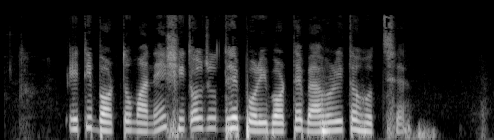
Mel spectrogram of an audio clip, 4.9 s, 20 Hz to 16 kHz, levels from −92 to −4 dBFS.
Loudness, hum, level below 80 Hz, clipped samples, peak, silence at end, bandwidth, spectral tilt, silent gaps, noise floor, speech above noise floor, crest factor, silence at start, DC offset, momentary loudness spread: -24 LUFS; none; -50 dBFS; under 0.1%; -6 dBFS; 0.7 s; 11 kHz; -7.5 dB/octave; none; -64 dBFS; 40 dB; 20 dB; 0.7 s; under 0.1%; 15 LU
